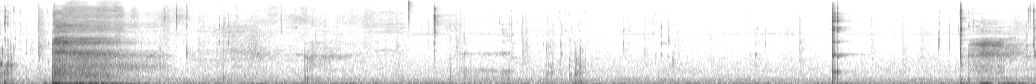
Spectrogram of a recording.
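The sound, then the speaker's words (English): Quiet drinking of half-filtered water from a glass: a brief splashy burst at the start, then soft gulps, wet mouth sounds and a few light glass clinks with pauses between. “halfway with water that's filtered”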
